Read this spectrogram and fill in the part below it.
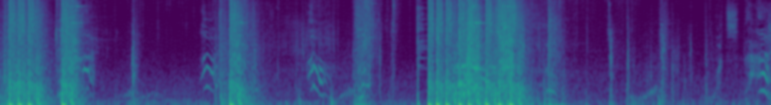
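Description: Sharp, loud bursts of gunfire from a gun in the VR game Blade & Sorcery, several shots and rapid volleys scattered over the clip, with thuds and impacts between them.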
